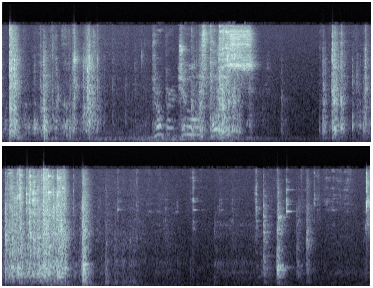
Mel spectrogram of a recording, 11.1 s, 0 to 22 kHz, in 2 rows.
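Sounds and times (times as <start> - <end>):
metal hand tools clattering: 5.0 - 6.6.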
